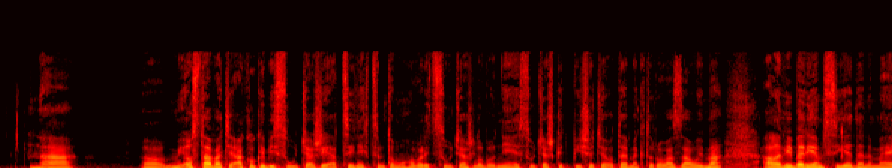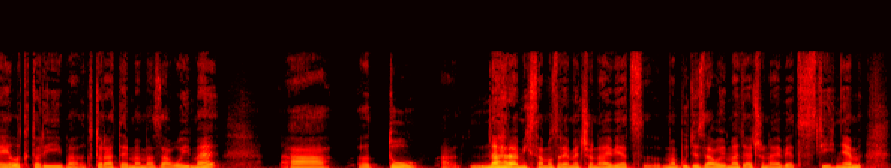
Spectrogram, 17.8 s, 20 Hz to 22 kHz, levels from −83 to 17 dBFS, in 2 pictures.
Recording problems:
none

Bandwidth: 15 kHz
